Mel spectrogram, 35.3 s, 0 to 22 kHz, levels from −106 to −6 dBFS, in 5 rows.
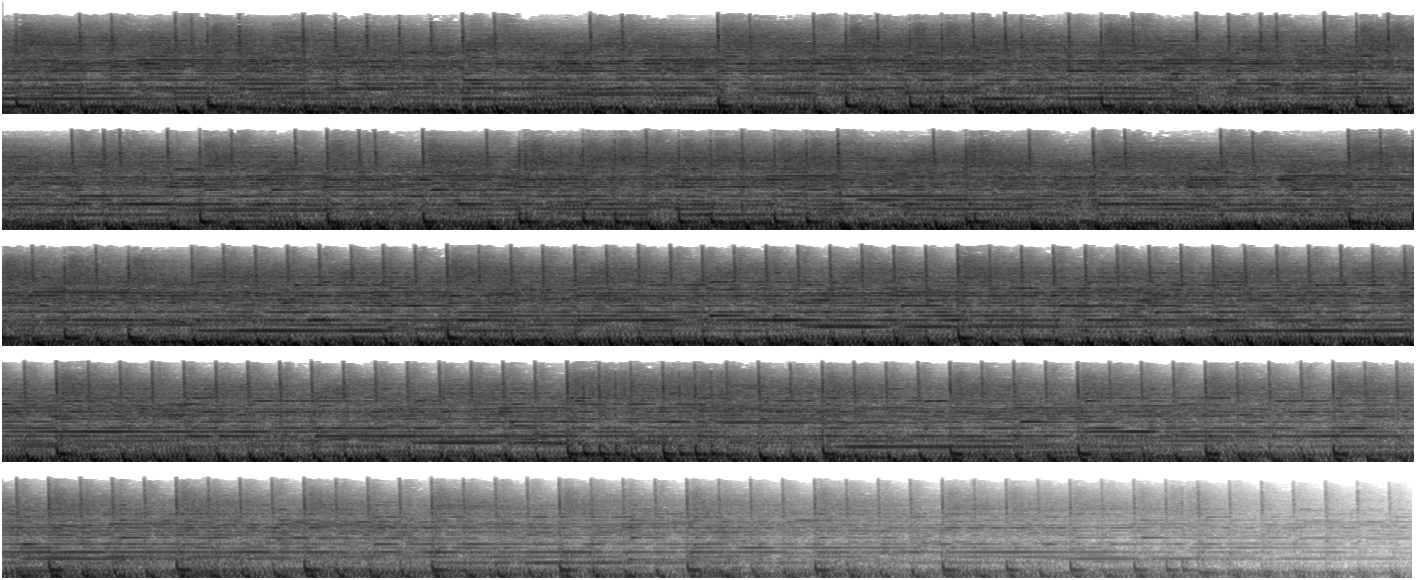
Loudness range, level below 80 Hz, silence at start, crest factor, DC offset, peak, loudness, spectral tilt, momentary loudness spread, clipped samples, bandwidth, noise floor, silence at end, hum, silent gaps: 11 LU; -20 dBFS; 0 s; 14 dB; under 0.1%; 0 dBFS; -14 LUFS; -3.5 dB/octave; 11 LU; under 0.1%; 15.5 kHz; -50 dBFS; 1.35 s; none; none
